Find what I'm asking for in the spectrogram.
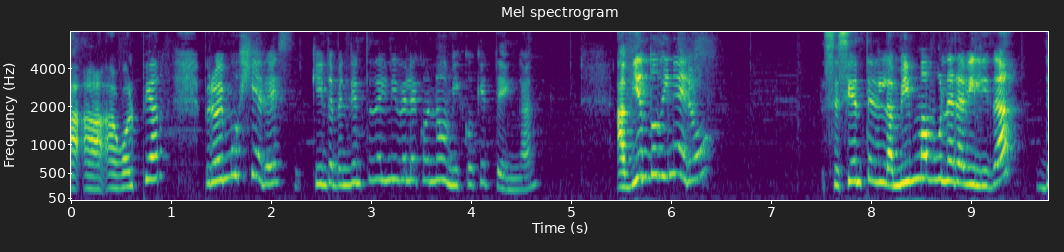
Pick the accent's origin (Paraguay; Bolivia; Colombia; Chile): Chile; Entonces, oye, nosotros somos chilenos, po. O sea, tenemos una cultura.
